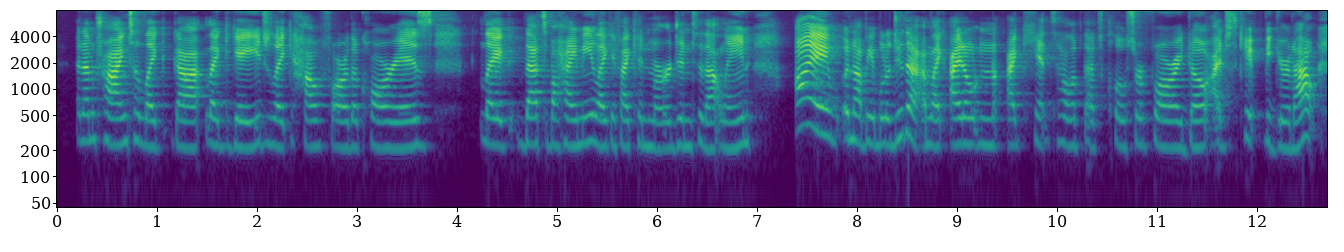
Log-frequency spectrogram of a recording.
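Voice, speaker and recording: The voice is animated, with a bright, sharp tone and a fairly quick pace. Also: woman. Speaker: lifestyle vlogger. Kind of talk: casual monologue vlog. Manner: fast.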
